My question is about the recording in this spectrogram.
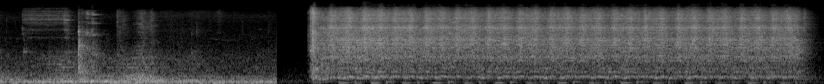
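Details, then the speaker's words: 1964 VW Beetle engine sitting over 25 years: starter churns about three turns a second for five seconds, never catches; fuel pump freed with WD-40 but pumping very slowly, fuel starvation. "Yeah, it's pumping real slow. Real slow."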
